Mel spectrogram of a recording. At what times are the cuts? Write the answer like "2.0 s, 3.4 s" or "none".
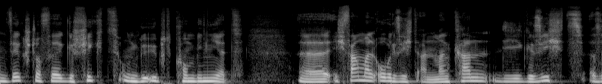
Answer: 3.9 s

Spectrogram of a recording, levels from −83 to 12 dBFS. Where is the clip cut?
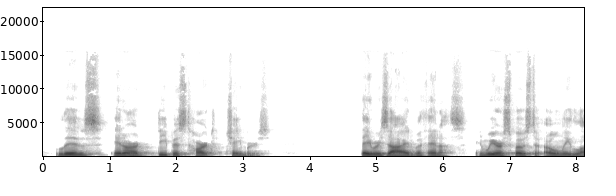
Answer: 1.0 s, 6.4 s

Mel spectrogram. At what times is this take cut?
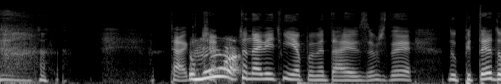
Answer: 2.4 s, 2.8 s

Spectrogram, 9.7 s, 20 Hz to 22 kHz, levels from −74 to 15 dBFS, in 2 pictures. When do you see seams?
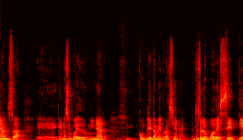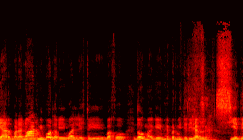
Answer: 3.3 s, 4.0 s, 6.0 s, 7.5 s

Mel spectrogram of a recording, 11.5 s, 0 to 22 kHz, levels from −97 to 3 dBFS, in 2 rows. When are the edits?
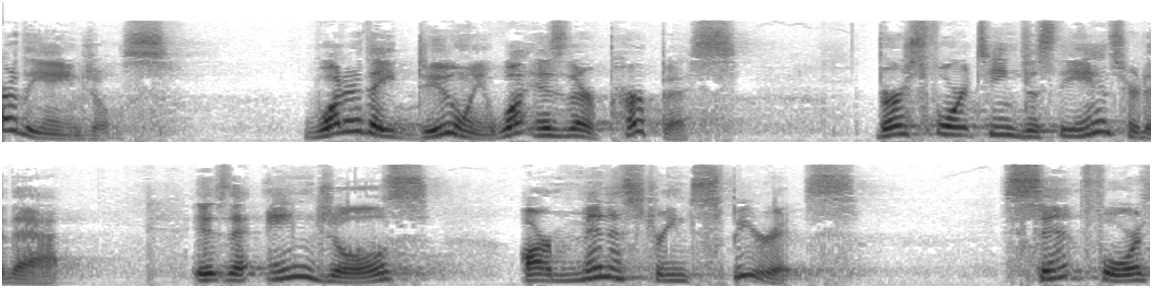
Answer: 2.6 s, 5.1 s, 6.8 s

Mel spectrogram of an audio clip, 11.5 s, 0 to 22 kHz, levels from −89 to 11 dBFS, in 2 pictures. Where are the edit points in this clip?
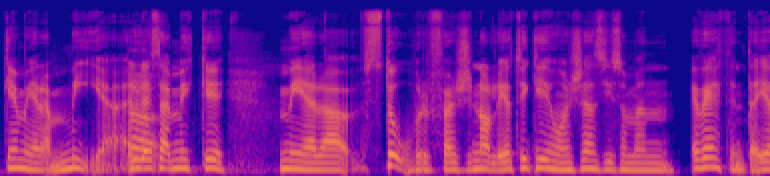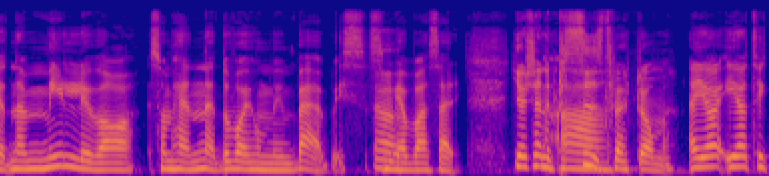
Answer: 5.1 s, 6.8 s

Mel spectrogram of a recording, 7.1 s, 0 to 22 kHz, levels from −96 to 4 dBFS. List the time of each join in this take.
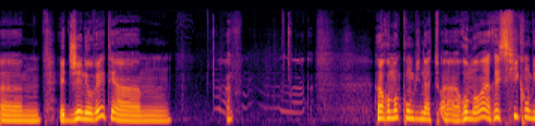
none

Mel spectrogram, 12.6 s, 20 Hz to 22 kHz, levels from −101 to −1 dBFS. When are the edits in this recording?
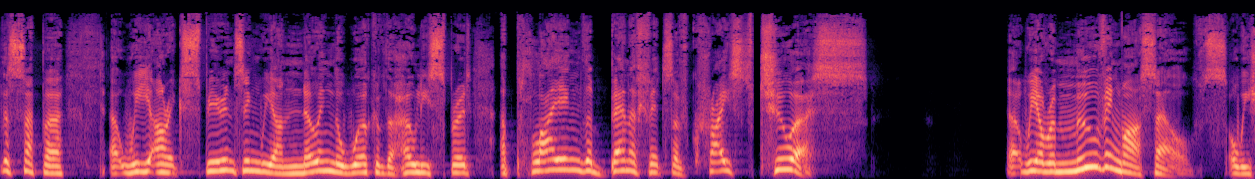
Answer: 7.5 s, 10.2 s, 11.2 s

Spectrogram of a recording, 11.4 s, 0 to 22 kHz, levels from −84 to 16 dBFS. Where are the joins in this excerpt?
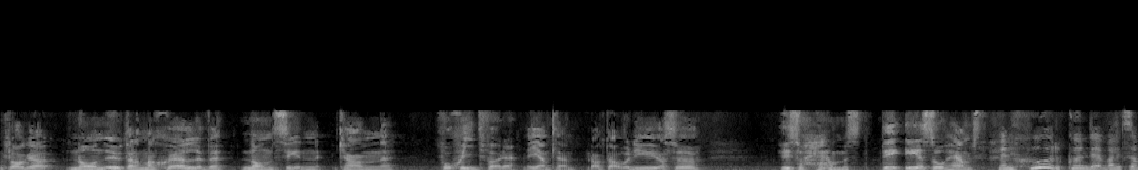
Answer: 2.3 s, 8.7 s

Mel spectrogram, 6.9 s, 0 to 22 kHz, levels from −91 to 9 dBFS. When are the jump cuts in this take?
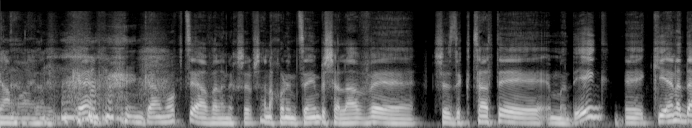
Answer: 4.3 s

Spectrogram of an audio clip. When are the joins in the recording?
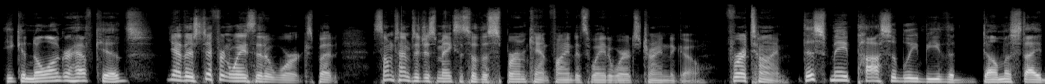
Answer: none

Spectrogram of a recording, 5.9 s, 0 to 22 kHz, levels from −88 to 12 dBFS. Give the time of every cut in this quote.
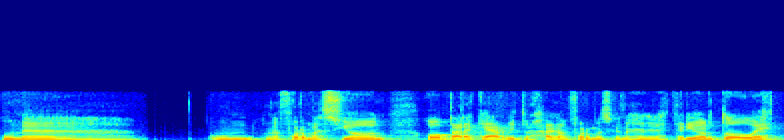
none

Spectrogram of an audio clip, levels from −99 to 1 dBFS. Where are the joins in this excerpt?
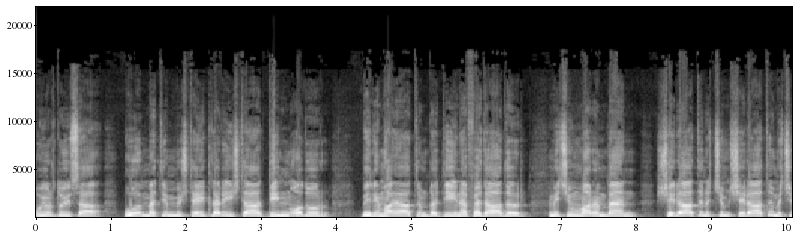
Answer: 3.0 s, 6.8 s

